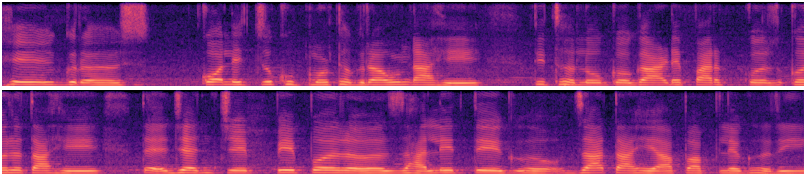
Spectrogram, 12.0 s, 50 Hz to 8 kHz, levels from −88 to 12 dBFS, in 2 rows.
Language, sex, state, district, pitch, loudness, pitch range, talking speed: Marathi, female, Maharashtra, Aurangabad, 215 Hz, -13 LUFS, 200-225 Hz, 115 wpm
